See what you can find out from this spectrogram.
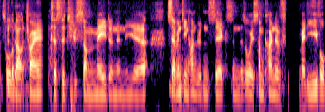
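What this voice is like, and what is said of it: English accent, posh-sounding. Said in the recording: “my background is English. You can probably get that from the kind of hoity-toity ... Accent.”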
